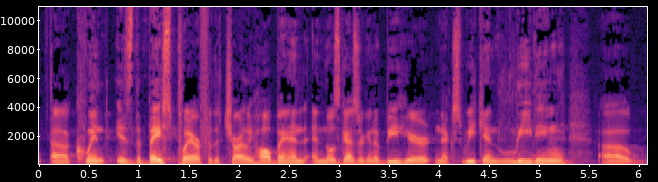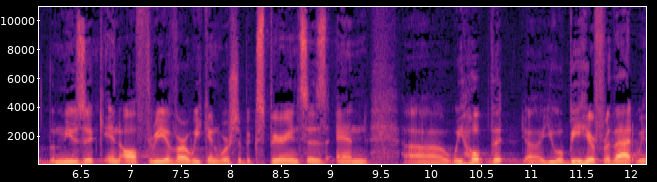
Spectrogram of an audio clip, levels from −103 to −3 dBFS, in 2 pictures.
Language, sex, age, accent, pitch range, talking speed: English, male, 30-49, American, 110-130 Hz, 225 wpm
